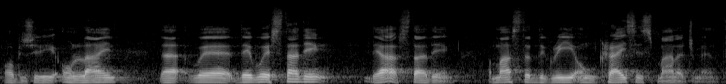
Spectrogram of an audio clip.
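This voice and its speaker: A man's voice: lowish voice, a little mellow. A man with an Italian accent speaking earnestly as a panelist in a forum discussion. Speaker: panelist, university network representative.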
